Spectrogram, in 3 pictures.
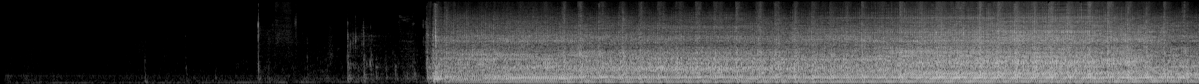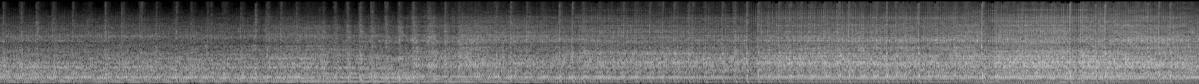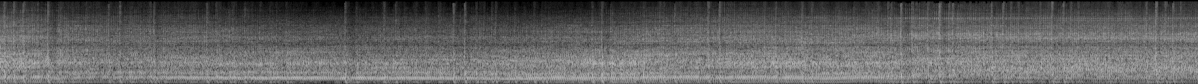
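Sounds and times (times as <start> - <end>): two-stroke engine running: 4.2 - 35.9.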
